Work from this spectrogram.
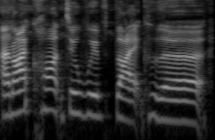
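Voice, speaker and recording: A woman with a London accent, speaking as an interview guest in a relaxed, candid way that often trails off. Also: mid-range voice, slow, noisy background. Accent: London English. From East London. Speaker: guest, filmmaker and single mother. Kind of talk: casual conversational interview.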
